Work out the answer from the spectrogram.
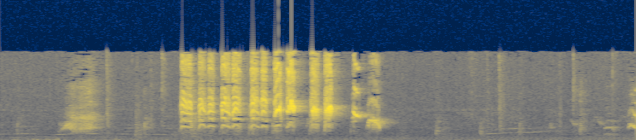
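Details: Lesser green leafbird producing a fast, harsh, buzzy rattle of high notes lasting about a second and a half, with softer scattered chirps before and after.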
